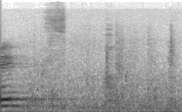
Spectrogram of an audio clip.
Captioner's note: scratching sound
